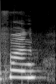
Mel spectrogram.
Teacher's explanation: फ़ा को एक अलिफ यानी दो हरकत के बराबर खींच के पढ़ेंगे। फ़ा पे दो ज़बर है, दो ज़बर को मुँह खोल के अदा करके पढ़ेंगे।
